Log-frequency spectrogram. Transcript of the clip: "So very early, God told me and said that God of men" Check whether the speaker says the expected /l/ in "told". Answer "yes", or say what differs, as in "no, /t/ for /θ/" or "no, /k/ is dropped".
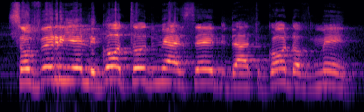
yes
